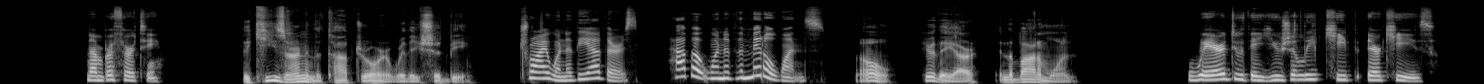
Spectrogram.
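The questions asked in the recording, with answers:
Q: Where do they usually keep their keys?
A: In the top drawer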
